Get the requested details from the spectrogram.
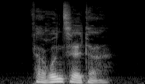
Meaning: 1. comparative degree of verrunzelt 2. inflection of verrunzelt: strong/mixed nominative masculine singular 3. inflection of verrunzelt: strong genitive/dative feminine singular
- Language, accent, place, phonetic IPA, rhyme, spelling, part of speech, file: German, Germany, Berlin, [fɛɐ̯ˈʁʊnt͡sl̩tɐ], -ʊnt͡sl̩tɐ, verrunzelter, adjective, De-verrunzelter.ogg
